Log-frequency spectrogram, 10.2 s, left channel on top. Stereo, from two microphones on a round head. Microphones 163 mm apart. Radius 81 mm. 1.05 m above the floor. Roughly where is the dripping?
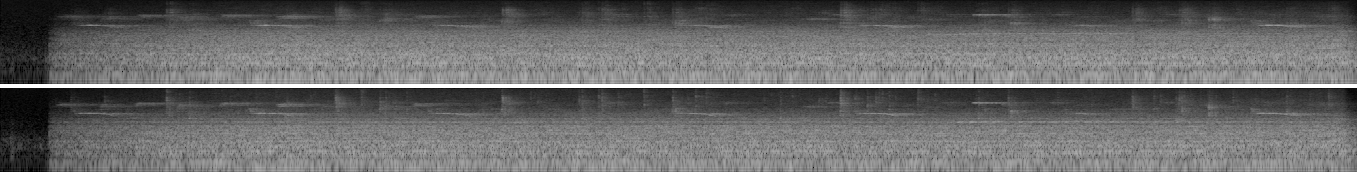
Right.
